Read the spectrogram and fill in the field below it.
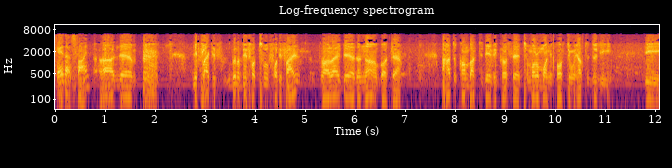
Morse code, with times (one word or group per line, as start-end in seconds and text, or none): none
